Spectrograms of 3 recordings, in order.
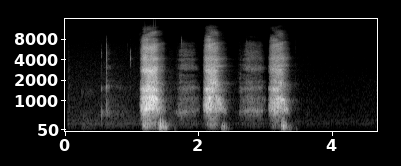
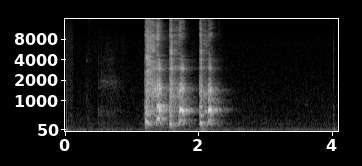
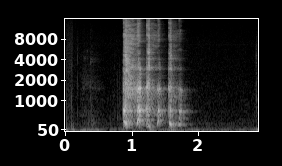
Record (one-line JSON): {"exhalation_length": "4.7 s", "exhalation_amplitude": 17845, "exhalation_signal_mean_std_ratio": 0.29, "three_cough_length": "4.1 s", "three_cough_amplitude": 6601, "three_cough_signal_mean_std_ratio": 0.3, "cough_length": "2.9 s", "cough_amplitude": 4335, "cough_signal_mean_std_ratio": 0.36, "survey_phase": "beta (2021-08-13 to 2022-03-07)", "age": "65+", "gender": "Female", "wearing_mask": "No", "symptom_cough_any": true, "smoker_status": "Ex-smoker", "respiratory_condition_asthma": true, "respiratory_condition_other": false, "recruitment_source": "REACT", "submission_delay": "2 days", "covid_test_result": "Negative", "covid_test_method": "RT-qPCR"}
